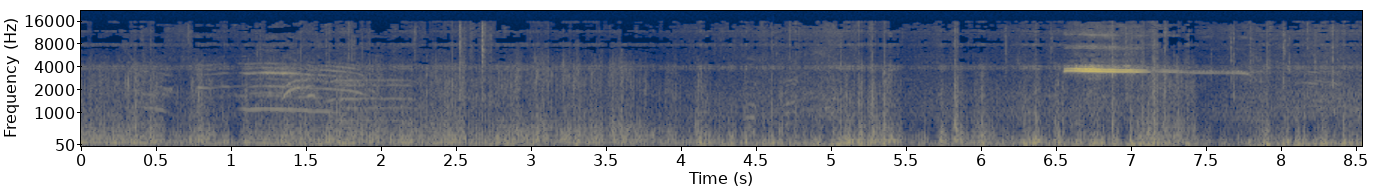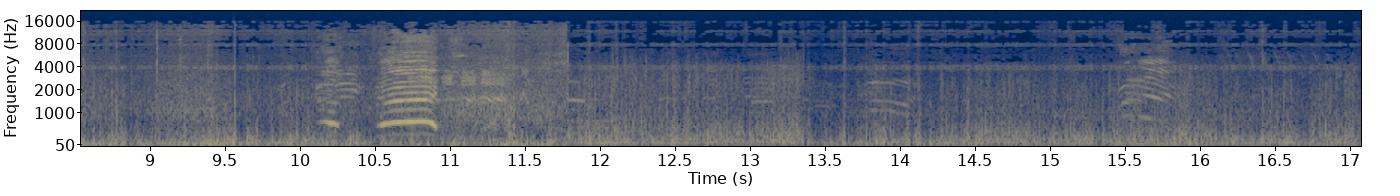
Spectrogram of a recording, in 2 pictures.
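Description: Men shout calls to each other from a distance across the field.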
